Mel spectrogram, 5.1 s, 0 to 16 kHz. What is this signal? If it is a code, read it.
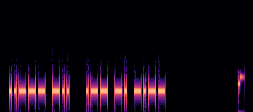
Morse code, heard as a keyed tone, about 25 wpm, 700 Hz. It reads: 2D WNY
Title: Field Day Exchanges - 25wpm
